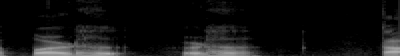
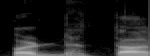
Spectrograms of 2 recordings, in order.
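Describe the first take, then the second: First: पढ़ split out with a breathy flap; flapped rh. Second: पढ़ता said as padh-ta; hard stop. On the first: Teacher breaks it down, पढ़ with flapped ढ़. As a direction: isolate the ढ़ after पढ़, then ता. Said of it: "होता है". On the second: Teacher shows the error, पढ़ता with hard ढ. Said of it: "नहीं होता". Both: Shown as a demonstration.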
